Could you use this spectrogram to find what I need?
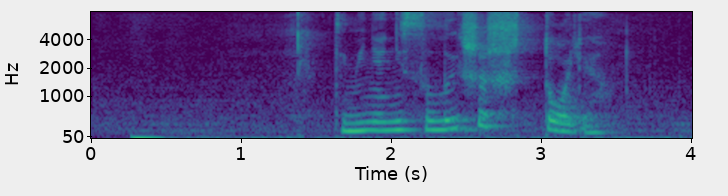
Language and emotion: Russian, neutral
